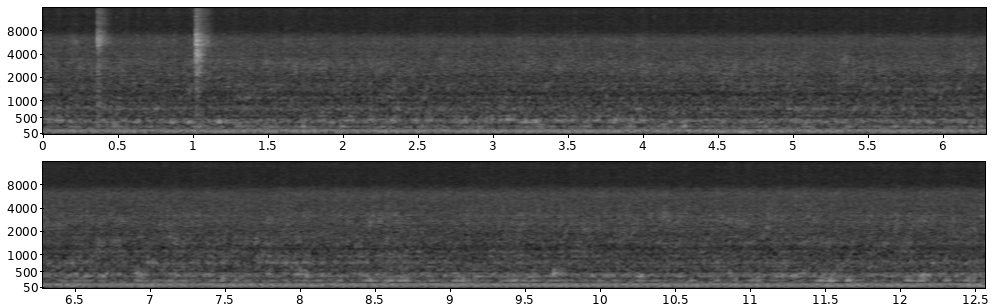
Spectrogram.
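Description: A long metal spatula stirring diced pumpkin in an aluminium kadai, striking the pan sharply twice within the first second, over a steady hiss and low hum.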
